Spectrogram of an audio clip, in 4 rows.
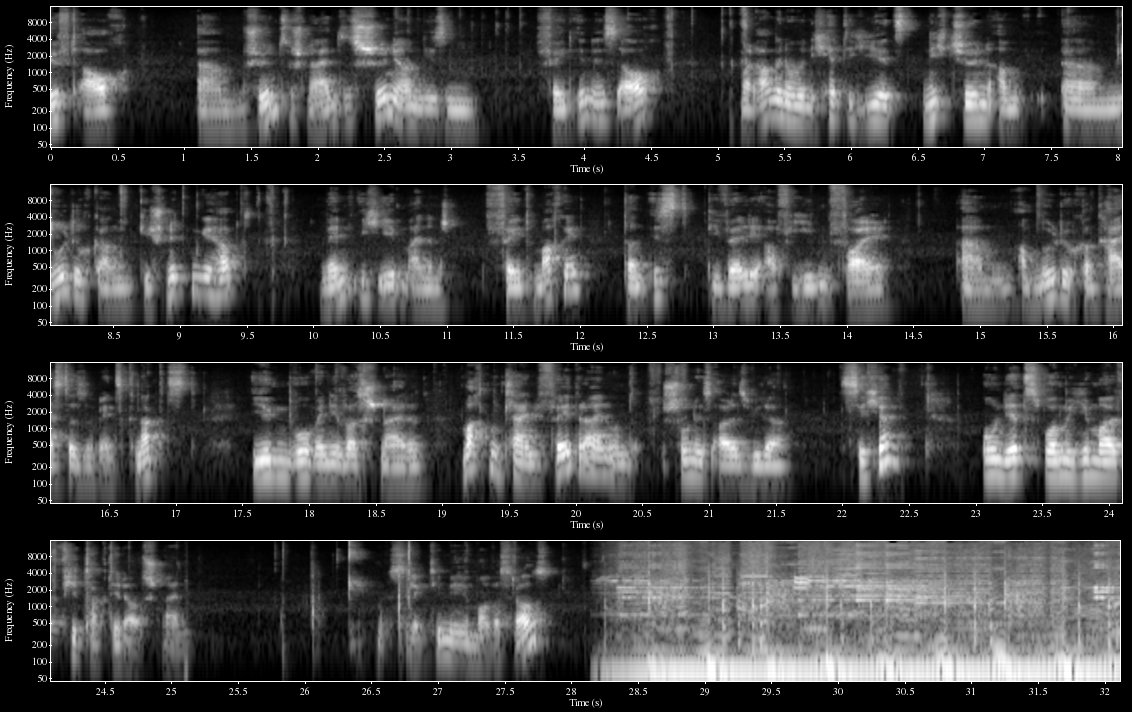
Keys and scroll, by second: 1.8 Left, 5.1 super+z, 9.6 shift+super+z.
